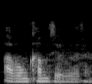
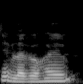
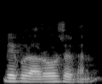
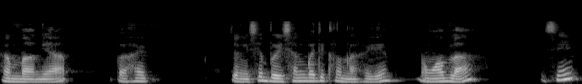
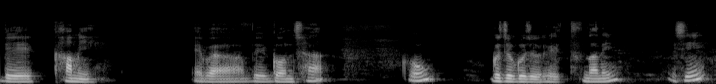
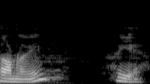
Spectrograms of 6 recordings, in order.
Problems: none marked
